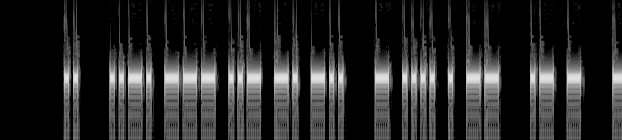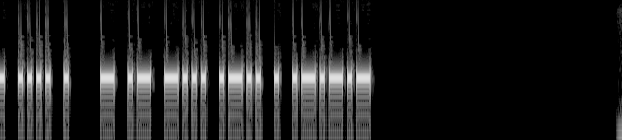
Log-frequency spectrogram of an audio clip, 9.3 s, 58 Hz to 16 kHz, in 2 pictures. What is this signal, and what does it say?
Morse code, heard as a keyed tone, about 34 wpm, 700 Hz. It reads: I FOUND THEM AT THE TABLE.
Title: Sentences from Top 1000 Words - Review Part 2 - 35wpm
